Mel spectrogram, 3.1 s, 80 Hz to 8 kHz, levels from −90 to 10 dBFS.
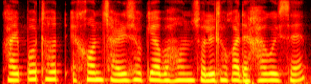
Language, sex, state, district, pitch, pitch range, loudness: Assamese, female, Assam, Kamrup Metropolitan, 230 Hz, 225-240 Hz, -16 LUFS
